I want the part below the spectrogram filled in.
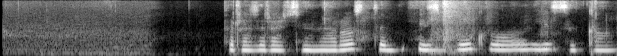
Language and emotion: Russian, neutral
